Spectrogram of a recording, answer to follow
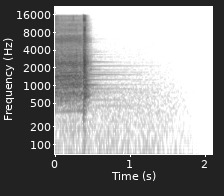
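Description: Camera shutter sound: a short rasping burst that ends in a sharp click just under half a second in, then fades away.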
